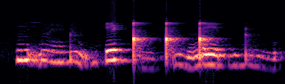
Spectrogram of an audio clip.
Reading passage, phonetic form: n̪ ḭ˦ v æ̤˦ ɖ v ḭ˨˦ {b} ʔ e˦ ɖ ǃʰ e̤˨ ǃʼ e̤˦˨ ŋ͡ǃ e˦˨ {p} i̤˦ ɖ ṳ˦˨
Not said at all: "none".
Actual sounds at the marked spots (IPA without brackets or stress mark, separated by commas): b, p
